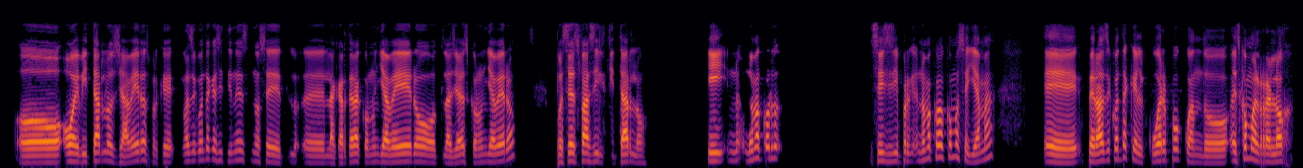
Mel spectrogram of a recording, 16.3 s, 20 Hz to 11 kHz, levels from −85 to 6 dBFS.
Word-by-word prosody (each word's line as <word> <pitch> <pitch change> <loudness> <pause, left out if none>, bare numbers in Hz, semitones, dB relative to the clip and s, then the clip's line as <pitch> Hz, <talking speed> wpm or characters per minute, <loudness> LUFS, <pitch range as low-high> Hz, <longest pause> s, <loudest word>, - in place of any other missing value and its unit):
o 135 +1 +4
o 160 +1 +5
evitar 155 +2 +2
los 165 -4 -5
llaveros, 170 +8 0
porque, 150 -1 -7
haz 160 +1 -4
de 175 - -9
cuenta 185 +3 -6
que 195 - -4
si 175 - -15
tienes, 180 +2 -11
no 160 -2 -9
sé, 140 -2 -3
lo - - -17
eh, 130 -1 -5
la 130 -1 -2
cartera 150 +5 +2
con 140 - -9
un 150 - -13
llavero 150 0 +3
o 135 - -5
las 130 -1 -2
llaves 140 +3 -1
con 135 - -7
un 145 - -12
llavero, 160 - 0 0.5
pues, - - -5
es 165 -1 +4
fácil 160 -1 +2
quitarlo. 135 0 0 0.7
Y 165 0 +5
no 175 +1 -12
no 175 +2 -2
me - - +5
acuerdo 220 0 -2 1.1
Sí, 170 - 0
sí, 155 -2 -11
sí, 160 - -5
porque, 160 -2 -6
no 175 - -2
me - - -3
acuerdo 235 +1 +2
cómo 245 0 -4
se 195 - -5
llama, 205 - -2 0.6
eh, 135 -2 +3
pero 155 0 +5
haz 165 - +7
de 185 - -9
cuenta 200 +5 -2
que 185 - -2
el 150 -5 -4
cuerpo 175 +5 0
cuando, 130 -3 -3
es 175 - 0
como 215 -2 +3
el - - +2
reloj. 155 +1 +3
155 Hz, 215 wpm, -25 LUFS, 140-175 Hz, 1.1 s, haz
